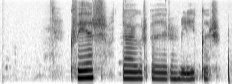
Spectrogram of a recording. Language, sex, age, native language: Icelandic, female, 18-19, Icelandic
